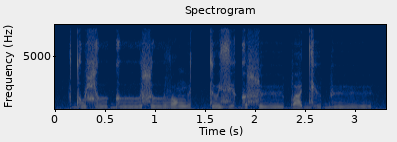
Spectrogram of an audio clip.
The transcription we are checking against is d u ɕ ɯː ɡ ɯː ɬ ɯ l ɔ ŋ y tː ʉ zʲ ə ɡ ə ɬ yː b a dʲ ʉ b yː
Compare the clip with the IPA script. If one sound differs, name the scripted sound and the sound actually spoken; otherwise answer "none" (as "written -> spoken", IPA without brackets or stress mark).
ɯ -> ɯː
